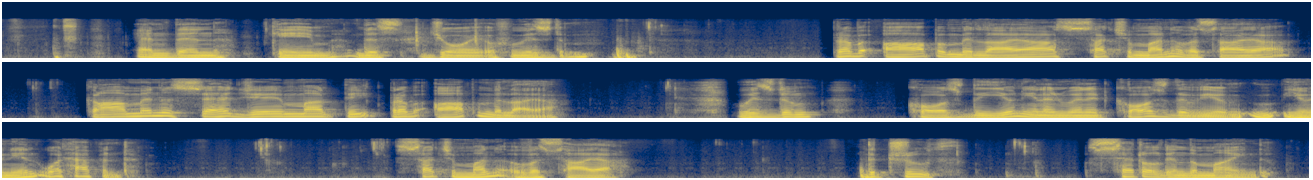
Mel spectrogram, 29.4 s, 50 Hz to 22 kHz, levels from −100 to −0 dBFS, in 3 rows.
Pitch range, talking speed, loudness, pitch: 90-130 Hz, 75 wpm, -15 LUFS, 100 Hz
